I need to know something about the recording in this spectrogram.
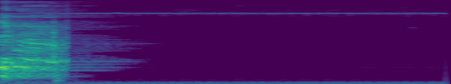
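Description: A person briefly clearing their throat, one short burst right at the start, followed by quiet with a faint steady high-pitched whine in the background.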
